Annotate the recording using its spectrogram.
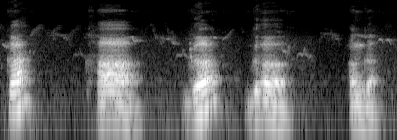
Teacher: इस खा पे लगा जोर और घा पे लगा जोर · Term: महाप्राण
